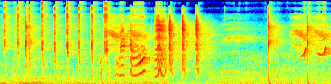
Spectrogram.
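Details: Pet Indian ringneck parakeets, three kept indoors, one with a feather disease, talking: a run of sharp kissing-like clicks, then bent, speech-like harmonic syllables and a few bright squeaky notes, with quiet room noise.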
